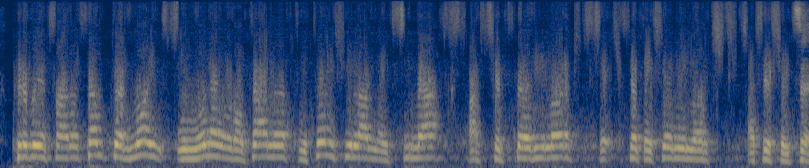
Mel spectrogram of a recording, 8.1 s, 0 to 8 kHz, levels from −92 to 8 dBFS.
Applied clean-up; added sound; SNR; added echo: neural separator model SepFormer DNS4.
